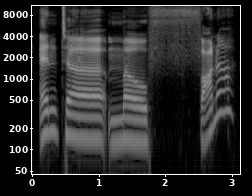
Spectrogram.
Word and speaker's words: entomofauna: Next is entomofauna? Entomofauna. Let me just make sure I got the pronunciation right.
